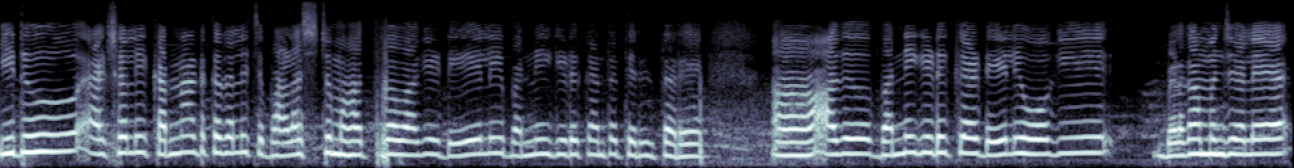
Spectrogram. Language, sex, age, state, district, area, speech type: Kannada, female, 45-60, Karnataka, Bellary, rural, spontaneous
